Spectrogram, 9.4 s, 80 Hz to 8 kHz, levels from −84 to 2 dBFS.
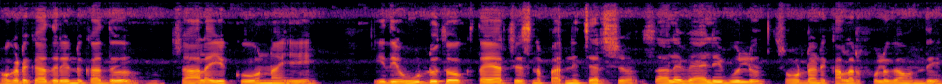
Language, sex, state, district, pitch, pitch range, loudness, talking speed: Telugu, male, Andhra Pradesh, Manyam, 105 Hz, 100-110 Hz, -17 LUFS, 125 wpm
